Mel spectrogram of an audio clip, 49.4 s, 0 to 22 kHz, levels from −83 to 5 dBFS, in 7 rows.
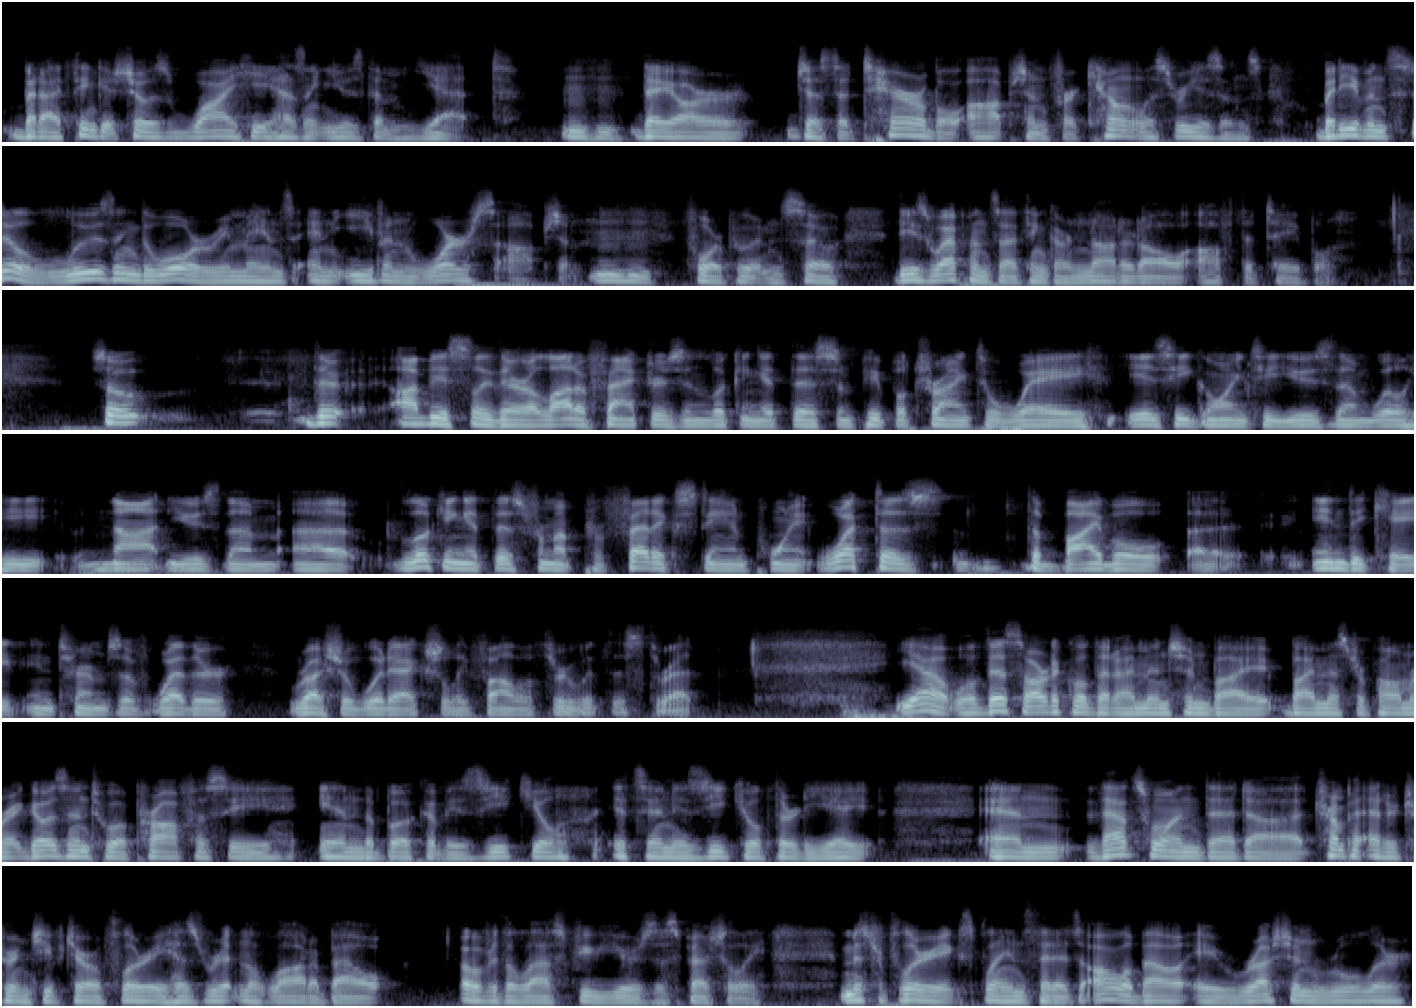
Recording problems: muffled; slightly; fading above 4 kHz

